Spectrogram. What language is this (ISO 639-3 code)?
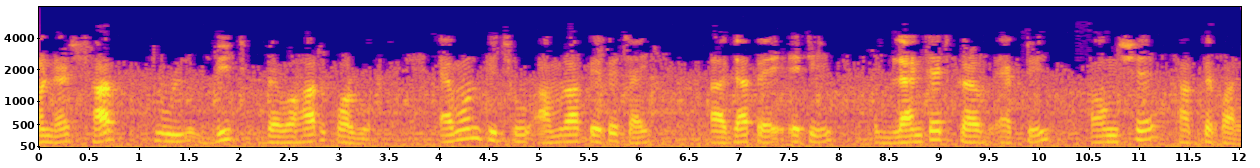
ben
